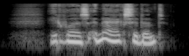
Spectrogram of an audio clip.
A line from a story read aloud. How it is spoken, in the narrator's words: her voice trembled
